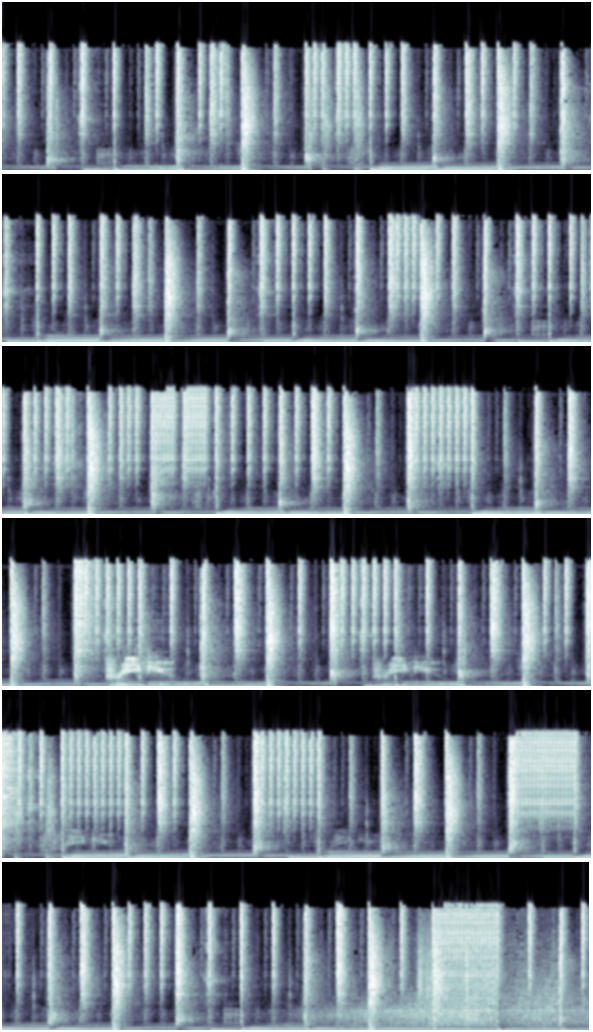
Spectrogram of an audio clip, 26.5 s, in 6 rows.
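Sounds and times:
drums: 0.0 - 26.4
bass: 0.6 - 1.9, 2.8 - 3.8, 4.4 - 7.6, 8.3 - 9.6, 10.4 - 11.5, 12.4 - 13.4, 14.0 - 15.3, 16.0 - 17.2, 18.1 - 19.2, 19.8 - 23.0, 23.6 - 26.4.

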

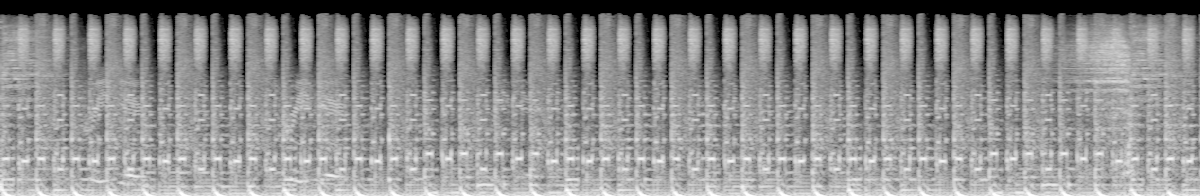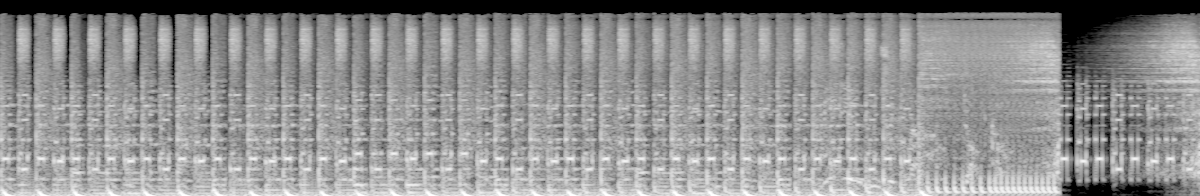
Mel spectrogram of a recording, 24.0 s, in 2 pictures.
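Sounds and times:
bubblegum beat loop: 0.0 - 23.9.

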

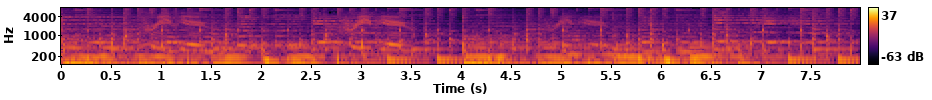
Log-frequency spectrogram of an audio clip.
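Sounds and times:
ethno breakbeat loop: 0.0 - 7.9.

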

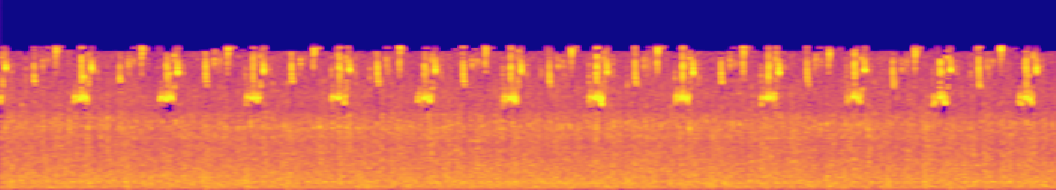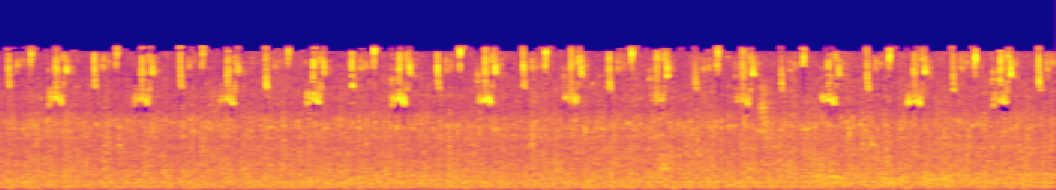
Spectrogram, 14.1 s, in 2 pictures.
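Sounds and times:
conveyor belt moving: 0.0 - 14.0.

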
